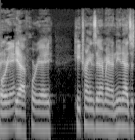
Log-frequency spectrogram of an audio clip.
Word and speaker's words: Poirier: Yeah, Poirier.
